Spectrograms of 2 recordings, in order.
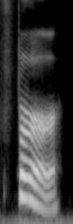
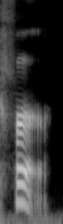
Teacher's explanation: the original vowel sound gets reduced down to this schwa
